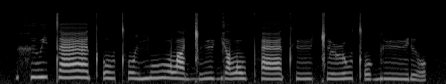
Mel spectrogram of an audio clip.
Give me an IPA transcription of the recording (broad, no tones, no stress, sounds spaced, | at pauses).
xʲ u j t æː tʼ o u̯ tʰ o i̯ m uː lˠ æ ɡ͡ǀ yː ɡʲ e lˠ u pʰ æː tʰ yː ǀ y ɭ u tʼ o ɡ yː ɾʲ o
